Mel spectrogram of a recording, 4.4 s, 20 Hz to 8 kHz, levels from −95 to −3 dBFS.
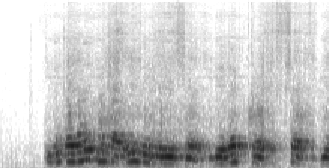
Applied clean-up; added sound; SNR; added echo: neural separator model SepFormer DNS4.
